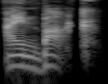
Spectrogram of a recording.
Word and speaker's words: Einbeck: And due to their Bavarian accent, citizens of Munich pronounced Einbeck as Einbach.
